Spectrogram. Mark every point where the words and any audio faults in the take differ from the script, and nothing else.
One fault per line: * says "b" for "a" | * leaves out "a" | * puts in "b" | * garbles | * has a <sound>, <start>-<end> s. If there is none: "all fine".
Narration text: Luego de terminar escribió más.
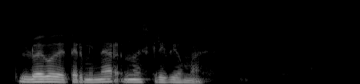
* puts in "no"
